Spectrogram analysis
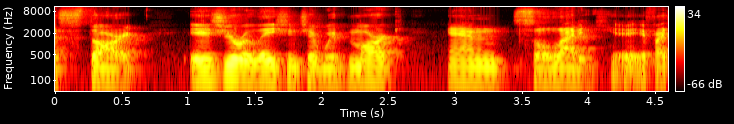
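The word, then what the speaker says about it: Mark Angelosetti: back to the throne well how is it pronounced mark angelo seti mr touchdown nerd it's good so you have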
